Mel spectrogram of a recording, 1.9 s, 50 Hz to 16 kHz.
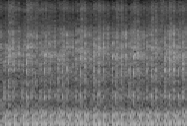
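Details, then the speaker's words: Used Harley-Davidson Iron 883 V-twin after fresh full battery fitted, electronics checked: steady even loping idle beat with no knocks or odd noises, healthy idle. "good, brake lights, electronics all good, seems to be running all right, sounds good."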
